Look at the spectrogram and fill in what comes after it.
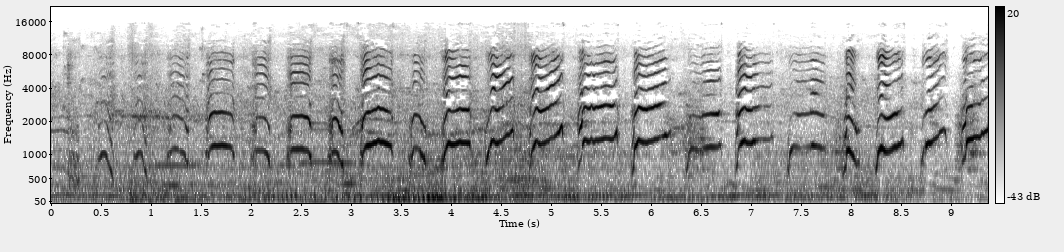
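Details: Persian cats and kittens for sale at Multan Pets Market, Pakistan, meowing: a steady run of short arched, high-pitched mews, several overlapping and growing shriller and more insistent toward the end, over background market noise.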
